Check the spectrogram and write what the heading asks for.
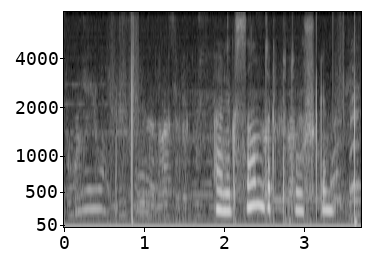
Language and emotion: Russian, sad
